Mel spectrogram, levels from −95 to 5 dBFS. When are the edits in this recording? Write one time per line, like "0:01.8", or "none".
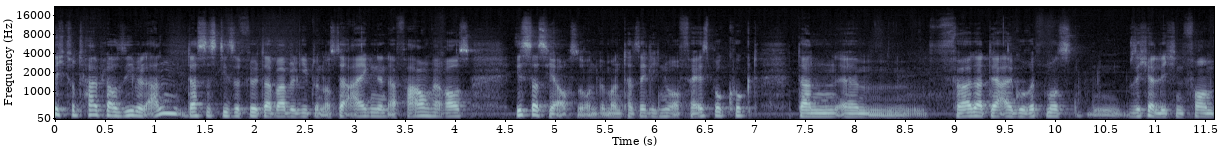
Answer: none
